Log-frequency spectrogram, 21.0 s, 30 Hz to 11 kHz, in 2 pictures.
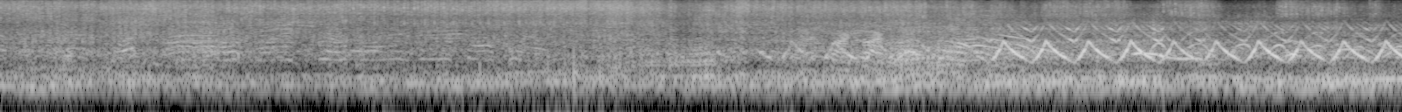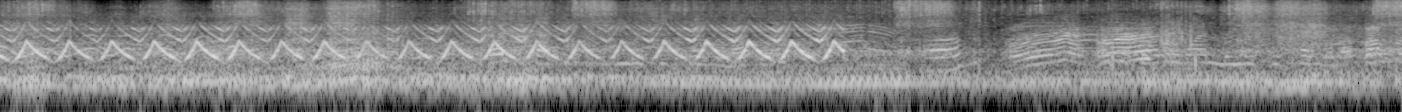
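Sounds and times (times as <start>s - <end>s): low engine rumble: 0.0s - 21.0s
electronic siren yelping: 4.9s - 17.6s.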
